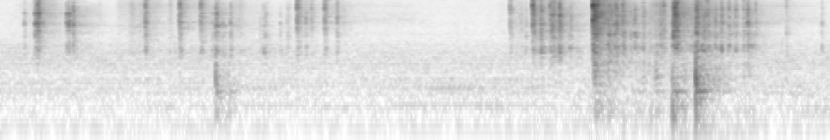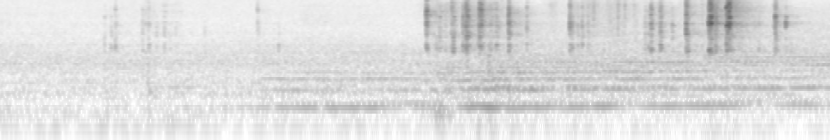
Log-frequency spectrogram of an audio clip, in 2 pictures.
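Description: Light clicks and knocks of a metal toy truck being handled and turned over in gloved hands, its wheels and body tapping against the wooden bench, with a louder burst of clatter and rustle about four to five seconds in. A low steady hum comes in about eight seconds in under more clicks.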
